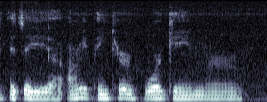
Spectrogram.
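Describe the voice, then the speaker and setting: A soft-spoken voice over noticeable background noise. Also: man. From US Midwest, Chicago suburbs. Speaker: hobby painting youtuber. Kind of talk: tutorial. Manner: halting.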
